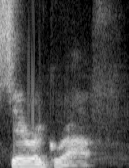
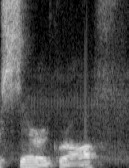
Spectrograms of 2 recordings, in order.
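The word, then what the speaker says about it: serigraph: the silk screen process sarah graph oh sorry it's sarah graff and also can you bring your hands up paragraph yeah you have all the information please yeah so the um it can be pronounced stereograph or sarah groff it's a noun and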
